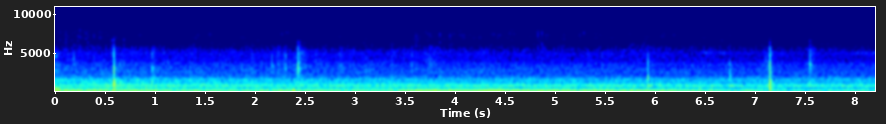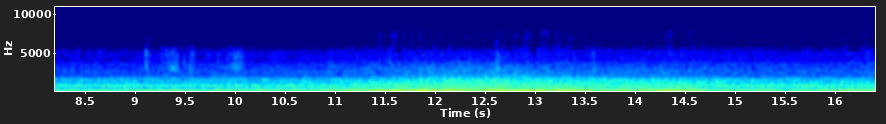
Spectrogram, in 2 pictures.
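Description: Low, uneven engine rumble of nearby motor traffic, growing louder in the second half. A few sharp, light clicks come from the metal detector's parts being handled.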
